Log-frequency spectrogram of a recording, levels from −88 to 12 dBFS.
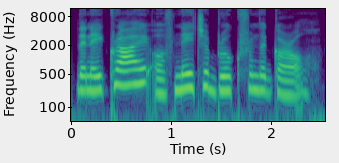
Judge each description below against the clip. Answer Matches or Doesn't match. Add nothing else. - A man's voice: Doesn't match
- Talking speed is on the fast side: Matches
